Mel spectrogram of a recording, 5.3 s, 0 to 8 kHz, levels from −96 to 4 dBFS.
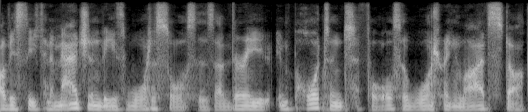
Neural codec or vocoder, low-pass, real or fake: codec, 16 kHz, 2 kbps, FreqCodec, larger model; 7.2 kHz; fake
